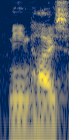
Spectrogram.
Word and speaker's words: Nienhuis: my name, so it's Nienhuis, and it is pronounced Nienhuis, and as you know, I'm the Sheriff of Hernando County.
